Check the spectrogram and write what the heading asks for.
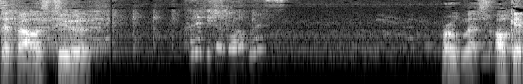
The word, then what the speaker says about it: Valis II: cool all this too yep that's how you pronounce it vowels too could it be roadless okay that was the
